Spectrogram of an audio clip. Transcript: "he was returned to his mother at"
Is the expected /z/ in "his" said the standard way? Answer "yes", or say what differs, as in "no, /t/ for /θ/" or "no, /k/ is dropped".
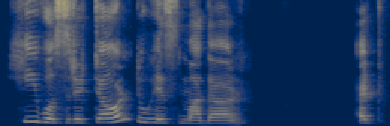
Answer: yes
